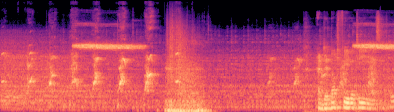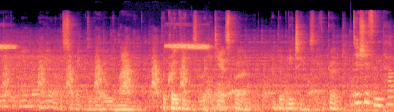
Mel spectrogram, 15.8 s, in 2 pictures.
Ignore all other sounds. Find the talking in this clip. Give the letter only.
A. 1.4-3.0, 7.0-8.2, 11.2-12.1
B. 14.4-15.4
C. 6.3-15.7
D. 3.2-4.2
C.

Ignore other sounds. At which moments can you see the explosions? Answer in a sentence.
The explosions can be heard from 3.2 to 4.2 s.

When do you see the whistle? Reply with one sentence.
You can hear the whistle from 1.4 to 3.0 s, from 7.0 to 8.2 s and from 11.2 to 12.1 s.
